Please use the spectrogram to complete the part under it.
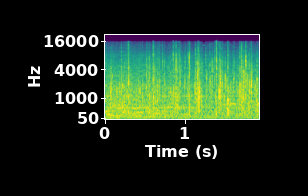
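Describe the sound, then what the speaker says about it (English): A crowd gathered to welcome a new lifeboat at Llandudno on the Welsh coast applauds its crew, a dense, steady patter of many hands clapping nearby, with a few faint voices mixed in. "Nice round of applause for the"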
